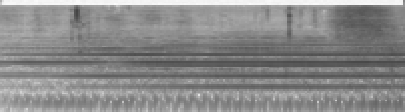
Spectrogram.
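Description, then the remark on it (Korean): A train whistle blows in one long, unbroken, steady tone over the low rumble of a moving train, loud, swelling slightly as it goes. “오늘 기차 기적 소리와 기차 달리는 소리입니다.”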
